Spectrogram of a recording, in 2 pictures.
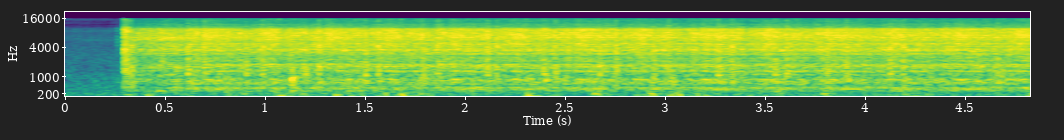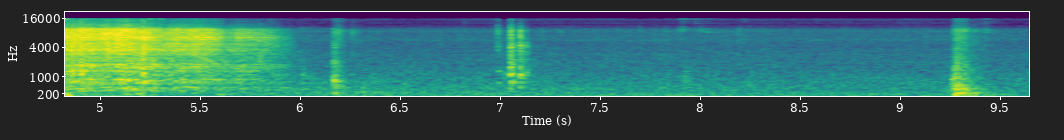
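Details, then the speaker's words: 2007 Saturn Vue four-cylinder, compression test on cylinder two with oil added: light, quick, very even cranking, never catching, no heavy compression beats; reading below 30, engine problem, possibly head gasket suspected; low compression. "so this one did move below 30. so i'm not even going to do the other cylinders because we already know that we have an engine problem in this car"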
